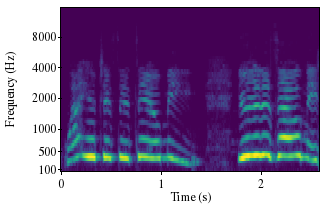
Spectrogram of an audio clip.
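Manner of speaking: high, loud pleading complaint; upset younger self. Retold or imitated. Telling her sister she should have told her, high and loud. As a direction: demand it through tears. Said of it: "And I was like".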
